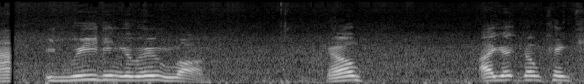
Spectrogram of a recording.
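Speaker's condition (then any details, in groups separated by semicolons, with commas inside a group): Cerebral palsy, ataxic, mild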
